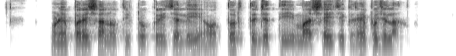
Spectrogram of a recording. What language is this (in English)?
Od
